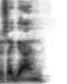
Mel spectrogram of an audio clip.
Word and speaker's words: Sagan: The middle name that I proposed was S-A-G-A-N. Some would pronounce what? – It Sagan. Yeah. Sagan as opposed to Sagan. Not Peter Sagan, but Sagan from Carl Sagan, who like was a huge influence on me when I was a little kid.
